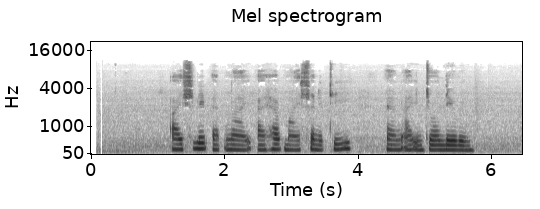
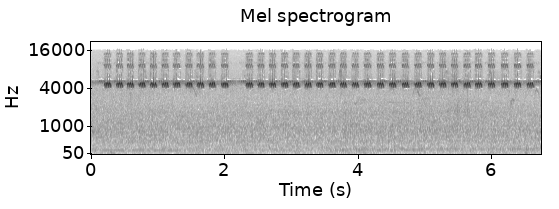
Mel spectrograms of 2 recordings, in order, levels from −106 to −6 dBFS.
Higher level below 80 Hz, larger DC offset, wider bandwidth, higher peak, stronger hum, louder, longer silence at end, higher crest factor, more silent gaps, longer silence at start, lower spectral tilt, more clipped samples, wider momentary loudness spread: first, -70 dBFS vs -80 dBFS; neither; second, 11 kHz vs 17 kHz; first, -12 dBFS vs -16 dBFS; neither; about the same, -29 LUFS vs -27 LUFS; first, 0.75 s vs 0 s; about the same, 18 dB vs 14 dB; neither; first, 0.35 s vs 0.1 s; first, -6.5 dB/octave vs 3 dB/octave; neither; first, 8 LU vs 2 LU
